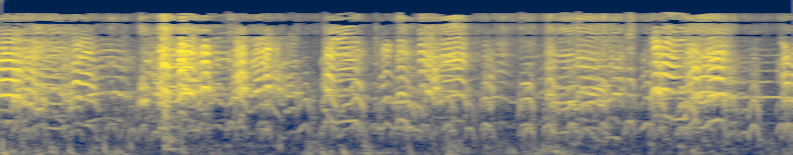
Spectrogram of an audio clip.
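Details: Seagulls eating cake in Atlantic City, New Jersey: a dense, overlapping chorus of harsh, harmonic squealing and mewing calls from many birds, rising and falling continuously.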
